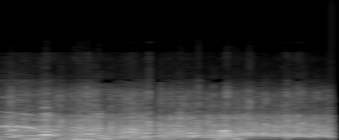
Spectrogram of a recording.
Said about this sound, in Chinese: 掌声欢迎。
